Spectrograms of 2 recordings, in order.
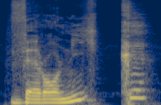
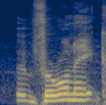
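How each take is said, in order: First: Veronique said the French way, slow with a rising end; French accent. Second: Said in the usual way. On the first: Pretend. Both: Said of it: "I hope you liked my, uh, French there".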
